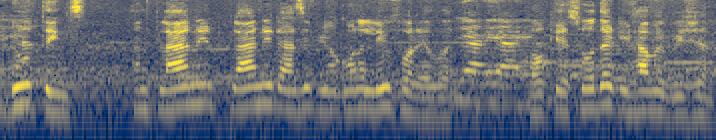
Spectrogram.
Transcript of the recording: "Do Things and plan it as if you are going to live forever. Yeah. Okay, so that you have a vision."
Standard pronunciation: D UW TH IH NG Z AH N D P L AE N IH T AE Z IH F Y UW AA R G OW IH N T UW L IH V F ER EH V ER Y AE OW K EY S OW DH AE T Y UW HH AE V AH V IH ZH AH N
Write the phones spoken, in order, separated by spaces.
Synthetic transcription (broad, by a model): D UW T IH NG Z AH N D P L AE N IH T AE Z IH F Y UW AA R G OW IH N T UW L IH V F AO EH V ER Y OW K EY S OW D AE T Y UW HH AE V AH V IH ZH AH N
